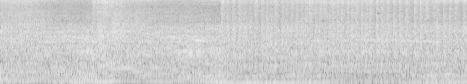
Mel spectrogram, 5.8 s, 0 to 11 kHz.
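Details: Stock Yamaha F1ZR 110 two-stroke, carburetor air screw set about 2.5 turns out: small crackles and pops as it is blipped from idle, picking up quickly and cleanly; normal revving.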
